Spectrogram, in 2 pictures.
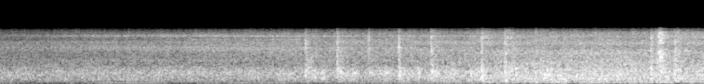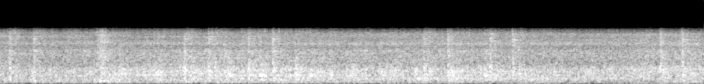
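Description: Container freight train passing on the rail line, growing louder over the first few seconds and then holding steady. Through it run many sharp clicks and clacks of the wagons' wheels over the rails.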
